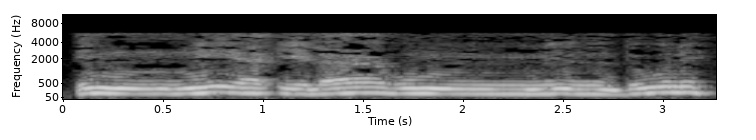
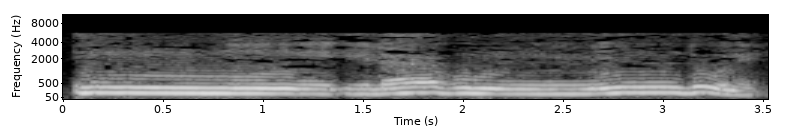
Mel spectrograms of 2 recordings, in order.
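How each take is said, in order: First: إني with an open ya as inniya; Qalun reading inniya. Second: إني ending on a long ii; Hafs reading innii. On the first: Teacher shows Qalun's open ya, pron. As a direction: end إني on ya. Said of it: "بفتح ياء الإضافة". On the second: Teacher recites the Hafs form first, pron. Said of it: "قرأ قالون كلمة إني". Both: Shown as a demonstration.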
